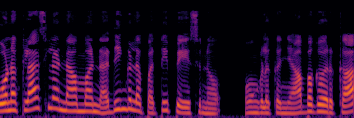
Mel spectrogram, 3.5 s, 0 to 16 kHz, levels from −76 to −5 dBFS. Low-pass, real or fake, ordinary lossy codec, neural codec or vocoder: 14.4 kHz; real; MP3, 48 kbps; none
